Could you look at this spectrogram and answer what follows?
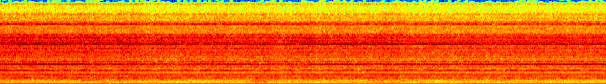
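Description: SM Stahl robotic fettling machine running: a steady hum and whine of motors and spinning cut-off discs, with no cutting or grinding contact.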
